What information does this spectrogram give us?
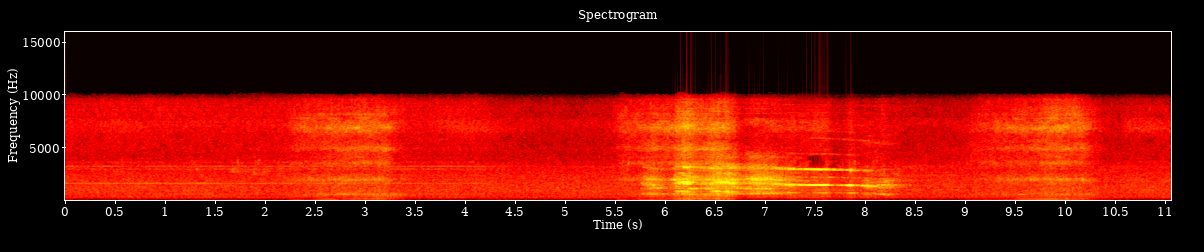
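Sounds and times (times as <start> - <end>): monkey snoring: 2.2 - 3.5, 5.5 - 6.5, 9.0 - 10.4.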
